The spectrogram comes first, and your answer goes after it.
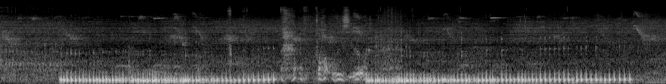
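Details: A female leopard in heat purrs in a deep, rapid, rumbling throb, showing affection to her keepers while having her back scratched.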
